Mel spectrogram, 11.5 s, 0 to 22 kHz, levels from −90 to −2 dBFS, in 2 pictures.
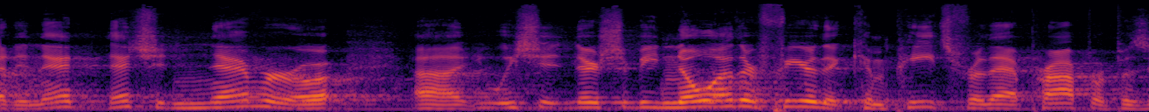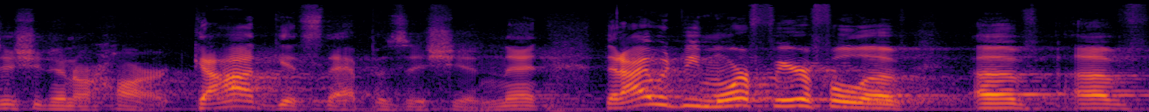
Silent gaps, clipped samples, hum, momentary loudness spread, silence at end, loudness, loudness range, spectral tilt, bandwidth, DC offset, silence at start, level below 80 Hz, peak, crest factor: none; under 0.1%; none; 12 LU; 0 s; -33 LUFS; 5 LU; -4.5 dB/octave; 19 kHz; under 0.1%; 0 s; -68 dBFS; -12 dBFS; 22 dB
